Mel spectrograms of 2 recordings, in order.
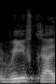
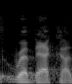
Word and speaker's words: Rebecca: so it seems that Rifka is actually not the original pronunciation it seems that the original pronunciation of the word was Rebecca that it was three syllables not two syllables it seems that the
